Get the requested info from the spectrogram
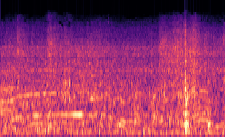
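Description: Long-tailed macaques calling: a few short high coos and squeaks, one drawn out a little, over steady outdoor background noise, with one sharp click near the end.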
